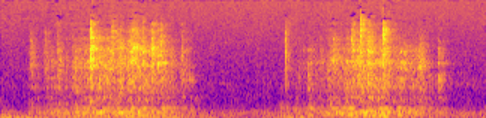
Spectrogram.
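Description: Fingertips of one hand slide the colored wooden beads on the top rows of a wooden abacus against each other. Two bursts of soft, bright wooden clicking and clattering are heard over a low, steady hum.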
